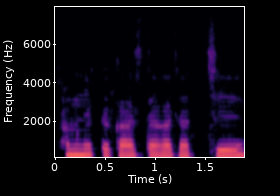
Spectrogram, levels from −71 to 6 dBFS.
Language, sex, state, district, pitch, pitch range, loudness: Bengali, female, West Bengal, Jalpaiguri, 255 Hz, 250-260 Hz, -27 LUFS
